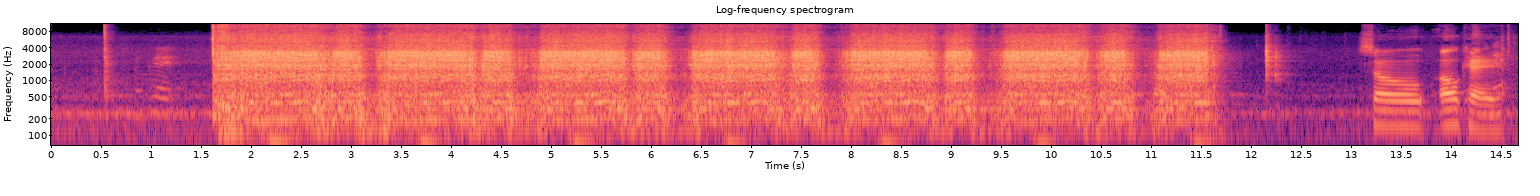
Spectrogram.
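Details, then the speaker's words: Vintage Mighty Midget Mobilift forklift revived after nearly 20 years, fuel bowl screen cleaned: starter churns engine steadily about ten seconds without firing; pump not pulling fuel, tank possibly gummed up or pump failing. Cranking no-start. "it's pushing fuel if it's on the output side, but it's not pulling fuel, so maybe the tank is gummed up or it's not getting fuel from the tank into the bowl."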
